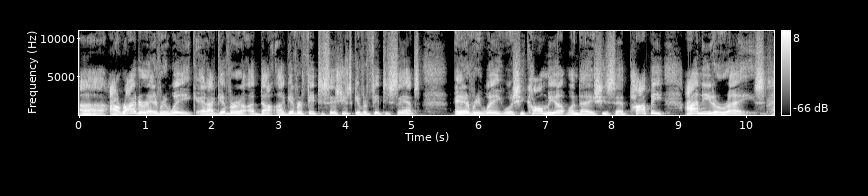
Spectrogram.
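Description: Speaking in a Southern US accent, a man uses lively intonation at a moderate pace and a fairly high pitch. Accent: Southern US (Georgia). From US South, Macon, Georgia. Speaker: Baptist associational missionary, former pastor. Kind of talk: interview conversation, testimony.

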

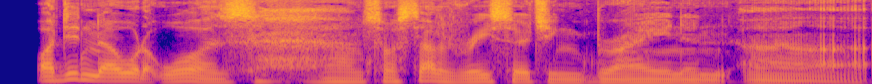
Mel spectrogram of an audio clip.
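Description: A man's Australian accent comes through on a very clean recording with a silent background. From Newcastle, New South Wales, Australia. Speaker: war veteran. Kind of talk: casual chat. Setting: studio.

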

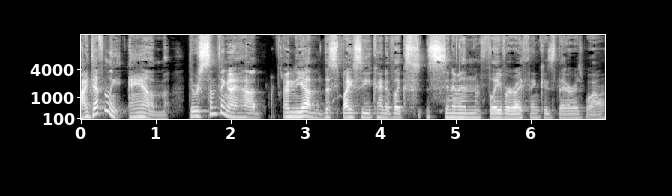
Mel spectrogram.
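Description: Fairly quick and fairly even in intonation, the speech comes in a plain, everyday voice. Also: man, fairly high pitch for a man. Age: 20s. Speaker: host's son, book recommender. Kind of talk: casual chat.

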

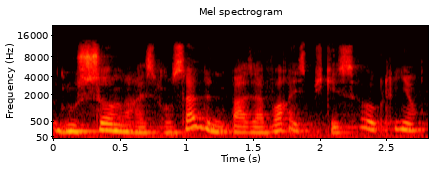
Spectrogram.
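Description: Room echo is audible as a woman speaks with lively intonation. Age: 50s. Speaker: aviation company executive. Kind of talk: interview.

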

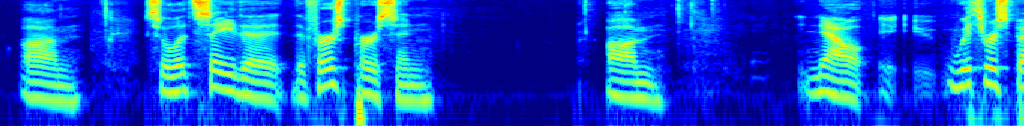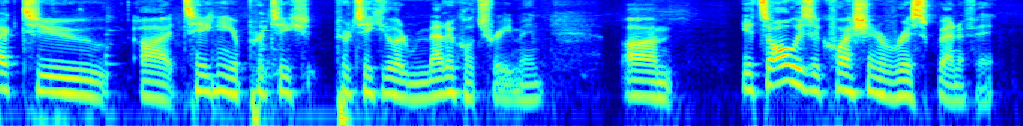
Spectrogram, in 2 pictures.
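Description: In a very clean recording with a silent background, a man at medium pitch talks at a fairly slow pace with lively intonation and long, frequent pauses. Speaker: pastor. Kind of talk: religious discussion show.

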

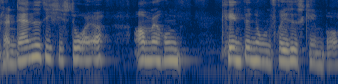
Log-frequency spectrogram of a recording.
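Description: At a fairly slow pace, a woman speaks in a somewhat breathy, medium-pitched voice with ordinary pitch variation. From Denmark. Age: 90s. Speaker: WWII eyewitness. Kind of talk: oral history interview. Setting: her apartment in a care home.

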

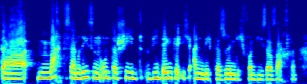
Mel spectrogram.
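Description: Medium pitch from a woman, moderate pace, fairly even intonation. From Austria, Vienna. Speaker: journalist. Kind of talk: interview.

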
